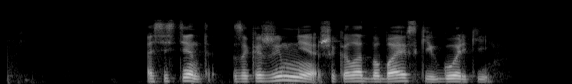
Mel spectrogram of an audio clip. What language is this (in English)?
Russian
